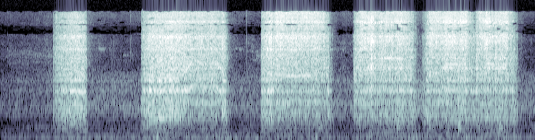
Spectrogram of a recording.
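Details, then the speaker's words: FTX/RGT Outback Fury RC crawler gearbox after an abusive day in the mud, run in spurts: short bursts of harsh, rasping grinding from the driveline, still driving. "well she still works and she drives back to the car but that is not a happy sound"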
